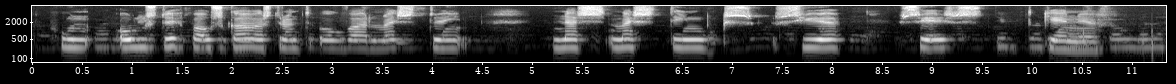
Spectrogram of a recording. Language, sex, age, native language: Icelandic, male, 11, Icelandic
